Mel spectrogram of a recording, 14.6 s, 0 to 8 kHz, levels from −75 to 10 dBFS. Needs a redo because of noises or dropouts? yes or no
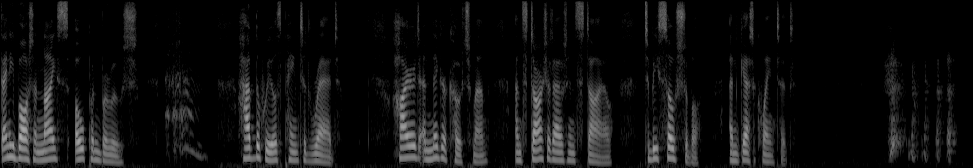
yes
